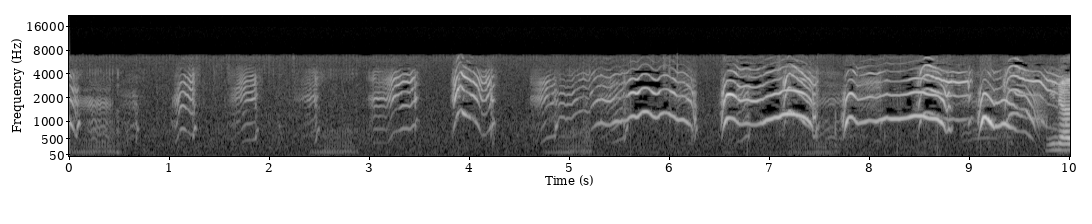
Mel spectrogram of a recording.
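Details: A litter of newborn Bulldog puppies, almost one day old, grunting and grumbling in the nest; short squeaks build into longer arching whines and cries repeated in quick succession, growing louder toward the end.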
